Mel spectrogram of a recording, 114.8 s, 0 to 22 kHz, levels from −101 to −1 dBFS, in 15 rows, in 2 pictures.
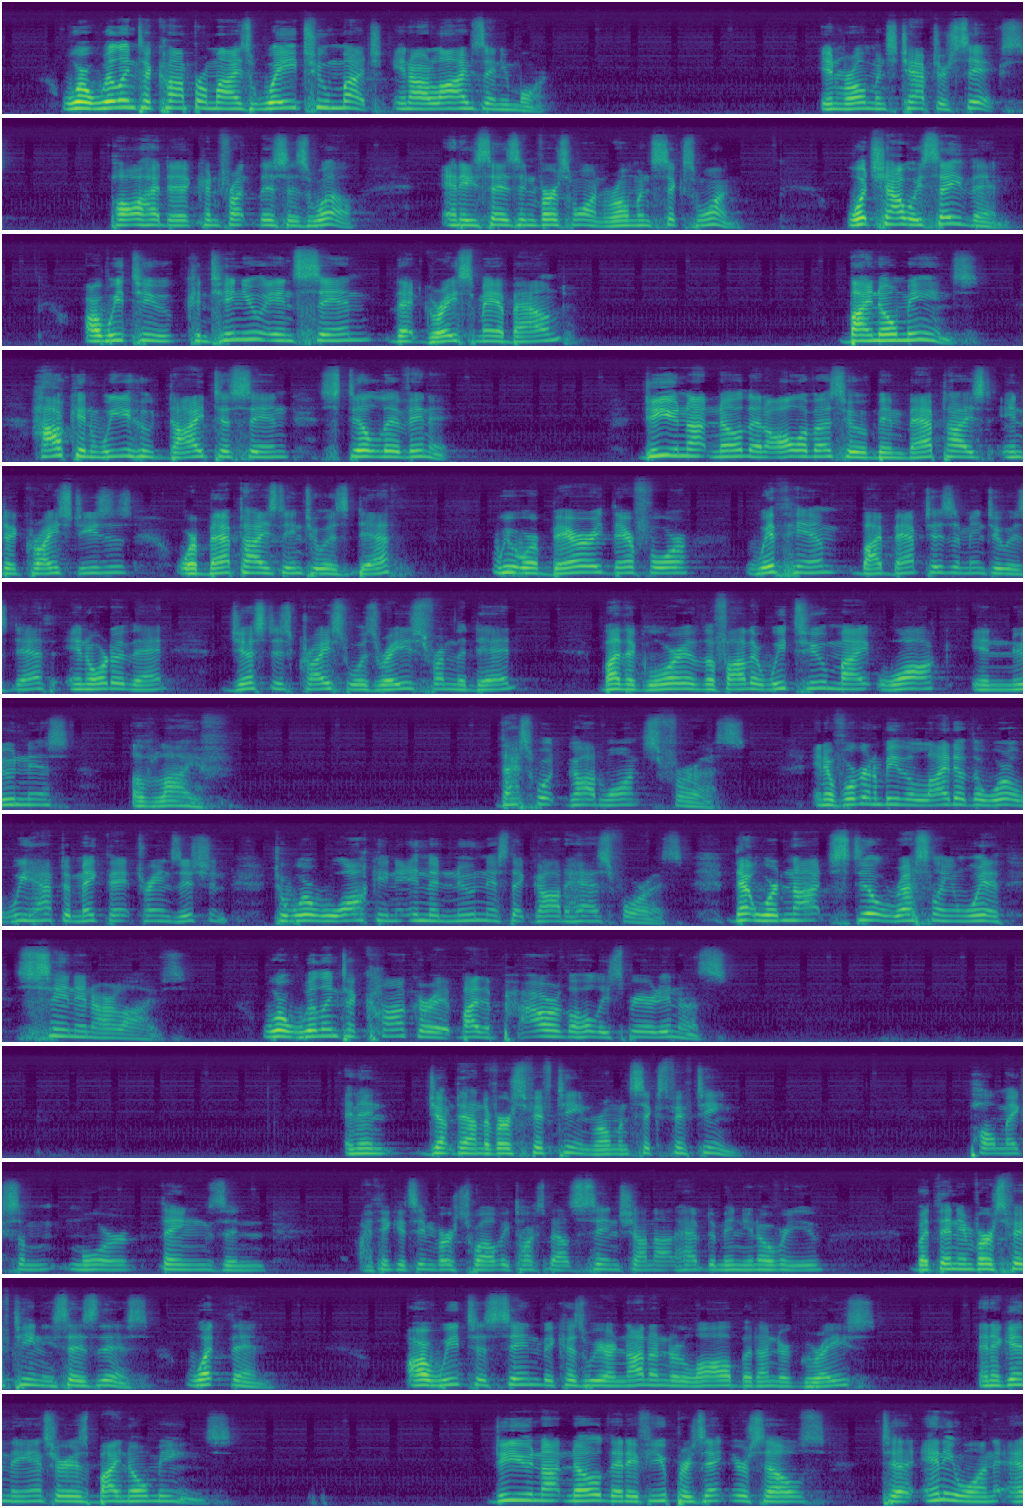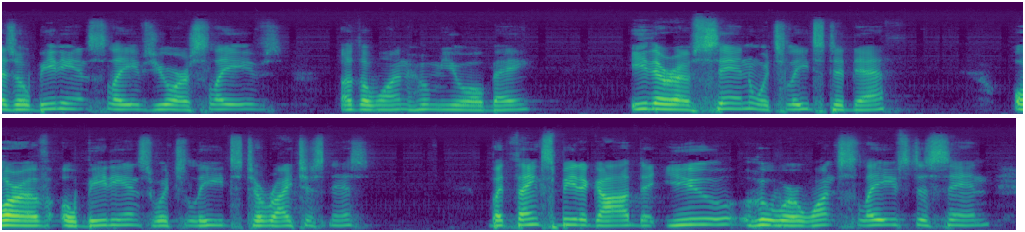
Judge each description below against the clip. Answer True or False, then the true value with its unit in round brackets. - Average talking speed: True (150 wpm)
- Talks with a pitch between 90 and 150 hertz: False (180 Hz)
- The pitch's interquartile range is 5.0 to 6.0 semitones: False (3.8 semitones)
